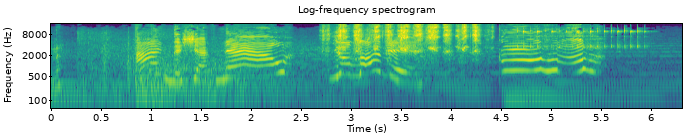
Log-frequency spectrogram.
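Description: A woman screaming, then wailing in exaggerated sobbing cries with a wavering pitch, over background music. A rasping rub is heard in the first second.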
